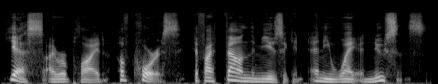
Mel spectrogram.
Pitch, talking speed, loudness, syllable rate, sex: 140 Hz, 205 wpm, -22 LUFS, 5.3 syllables/s, male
